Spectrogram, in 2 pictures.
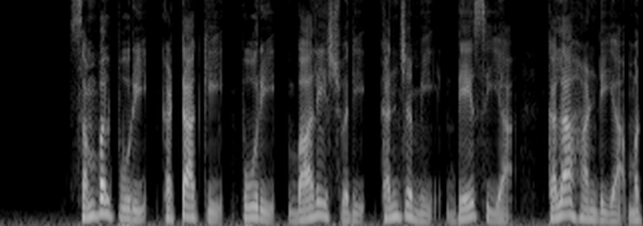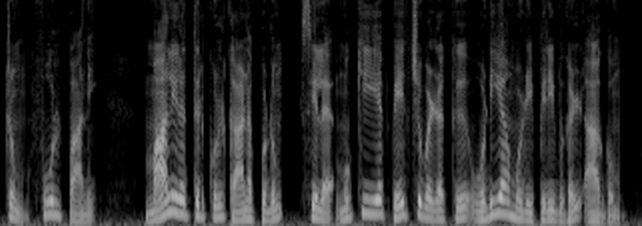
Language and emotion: Tamil, neutral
